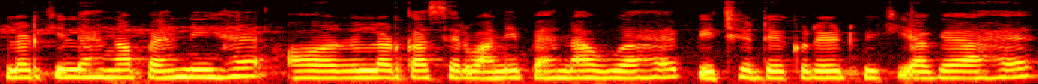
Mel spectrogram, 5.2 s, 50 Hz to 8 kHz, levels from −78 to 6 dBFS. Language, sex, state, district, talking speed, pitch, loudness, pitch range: Hindi, female, Bihar, Vaishali, 185 wpm, 210 Hz, -12 LUFS, 205-220 Hz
